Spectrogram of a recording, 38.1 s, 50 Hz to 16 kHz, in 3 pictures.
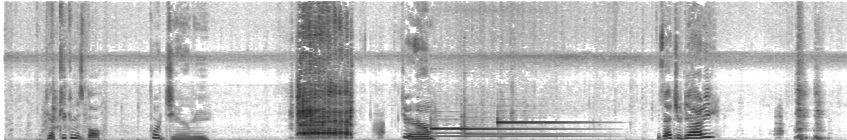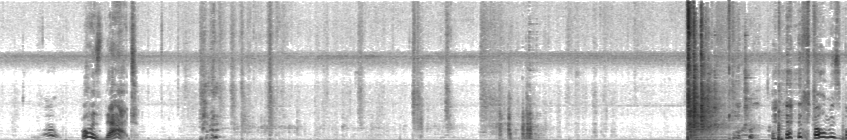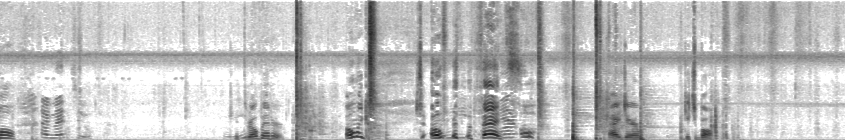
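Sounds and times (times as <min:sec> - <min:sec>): ram bleating raspily: 0:04.3 - 0:05.4
loud bang on metal panels: 0:23.0 - 0:23.8.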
